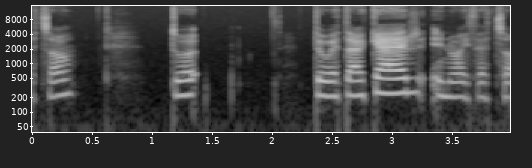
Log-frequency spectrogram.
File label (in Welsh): "ger" Welsh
